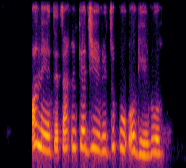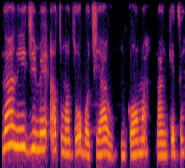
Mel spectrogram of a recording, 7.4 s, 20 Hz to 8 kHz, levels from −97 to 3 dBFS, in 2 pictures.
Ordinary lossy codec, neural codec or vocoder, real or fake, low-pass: Opus, 16 kbps; none; real; 7.2 kHz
